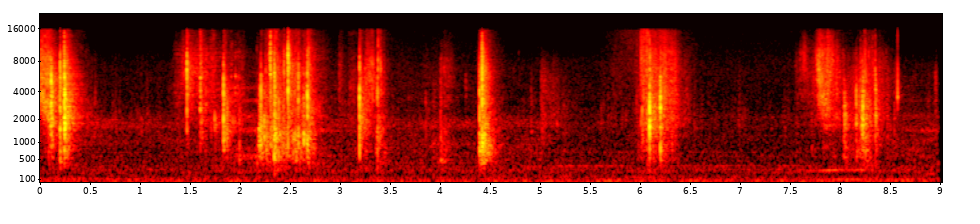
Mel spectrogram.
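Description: Paper rustling as the pages of a file are handled and turned: a string of short, separate rustles, about seven.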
